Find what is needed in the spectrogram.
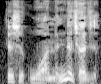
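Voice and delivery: normal talking voice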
